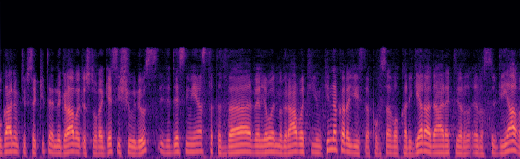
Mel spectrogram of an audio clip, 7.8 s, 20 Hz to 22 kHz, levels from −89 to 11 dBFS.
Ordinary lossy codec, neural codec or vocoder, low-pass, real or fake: Opus, 64 kbps; codec, 16 kHz, 1.1 kbps, Voila-Tokenizer; 7.2 kHz; fake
